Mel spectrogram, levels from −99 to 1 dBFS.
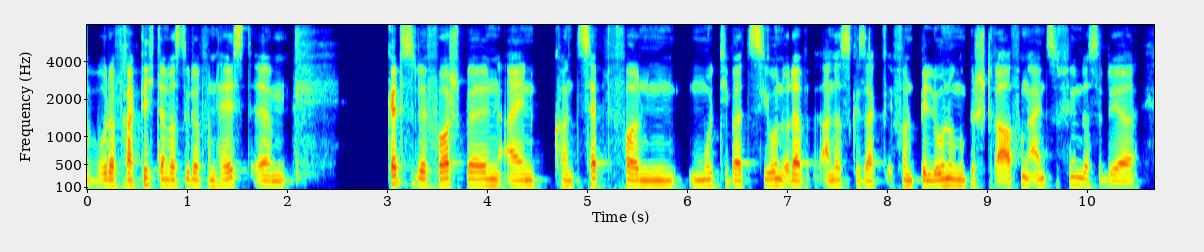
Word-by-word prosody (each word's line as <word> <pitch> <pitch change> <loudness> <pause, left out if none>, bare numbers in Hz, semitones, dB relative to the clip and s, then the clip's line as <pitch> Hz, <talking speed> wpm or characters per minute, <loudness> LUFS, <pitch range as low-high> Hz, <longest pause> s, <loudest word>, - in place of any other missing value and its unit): oder 115 +1 +2
frage 115 -2 +1
dich 135 -1 0
dann, 125 - 0
was 115 -1 +1
du 125 - -4
davon 115 -2 -2
hältst. 130 +3 0
Ähm, 105 -1 -1 1.0
könntest - - +6
du - - -14
dir 125 - +3
vorstellen, 125 -1 +2
ein 115 +2 -1
Konzept 120 +4 -1
von 110 -1 0
Motivation 120 +1 0
oder 105 -1 +3
anders 115 +1 0
gesagt, 105 -1 -5
von 115 -2 -5
Belohnung 115 +2 +2
und 110 - -4
Bestrafung - - 0
einzuführen, 135 +2 -3
dass 120 -1 -3
du - - -11
dir 105 -1 -1
115 Hz, 155 wpm, -24 LUFS, 110-125 Hz, 1.0 s, könntest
